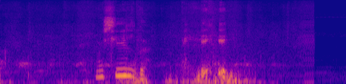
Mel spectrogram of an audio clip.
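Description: A cat meows loudly nearby.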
